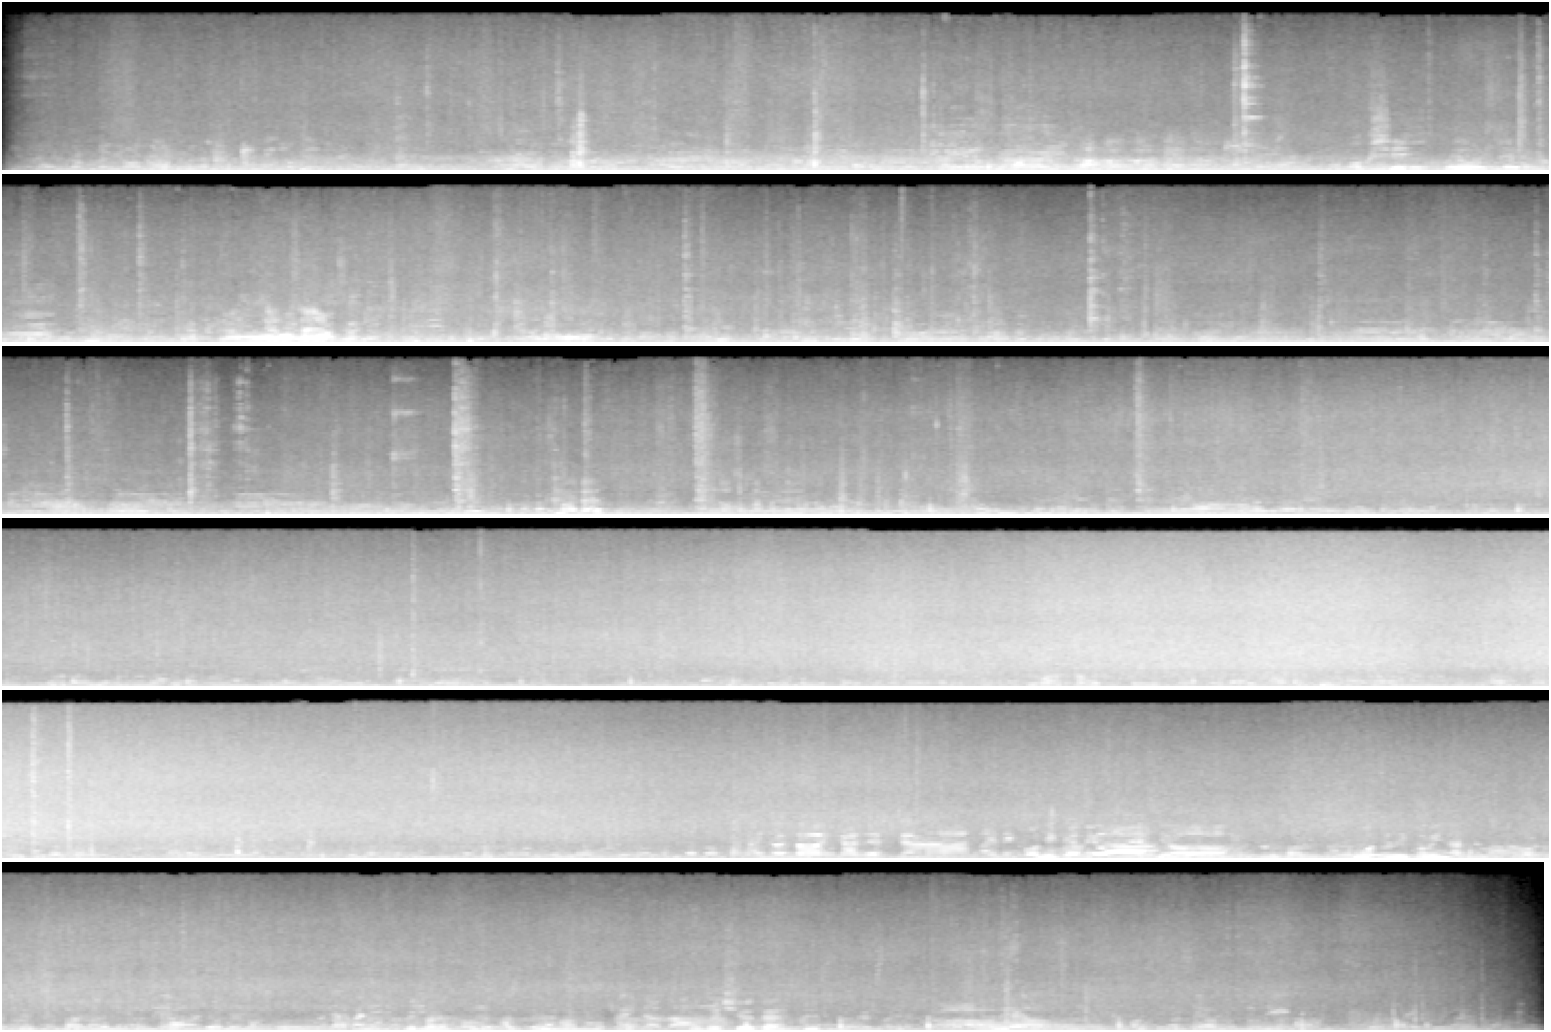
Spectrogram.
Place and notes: Tokyo, Uedo Park - food alley
a narrow alley with food stalls on one side (cooks making all kind of dishes, frying, steaming, boiling) and picnic tables on the other (all taken by people talking and contemplating nature)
